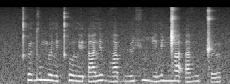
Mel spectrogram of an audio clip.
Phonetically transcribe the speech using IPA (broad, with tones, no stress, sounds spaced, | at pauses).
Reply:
kʰ ɵ˧ d u˥ m ɵ˧ l ɪ˩ kʰ o˧ l ɪ˩˧ ʔ a˩˧ l ɪ˥ bʱ a˧ bʱ ø˧˥ ç u˥ ʎ ɪ˩˧ l ɪ˥ ŋ͡ǁ a˥ ʔ a˩˧ ɦ u˧˥ ǁ ɵ˩˧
